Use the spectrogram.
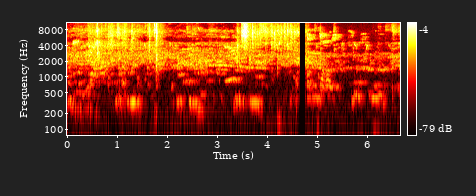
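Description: Pigeons, including Dutch (Holland) pigeons, coo softly in a loft, low rounded calls repeating under a broad hiss of ambient noise, with a few faint chirps and a brief dropout near the end.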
